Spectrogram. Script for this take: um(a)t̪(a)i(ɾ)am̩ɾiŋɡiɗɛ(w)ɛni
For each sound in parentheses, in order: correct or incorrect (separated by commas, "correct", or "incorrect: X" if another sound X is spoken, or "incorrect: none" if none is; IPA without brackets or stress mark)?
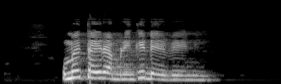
incorrect: ɛ, correct, correct, incorrect: β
